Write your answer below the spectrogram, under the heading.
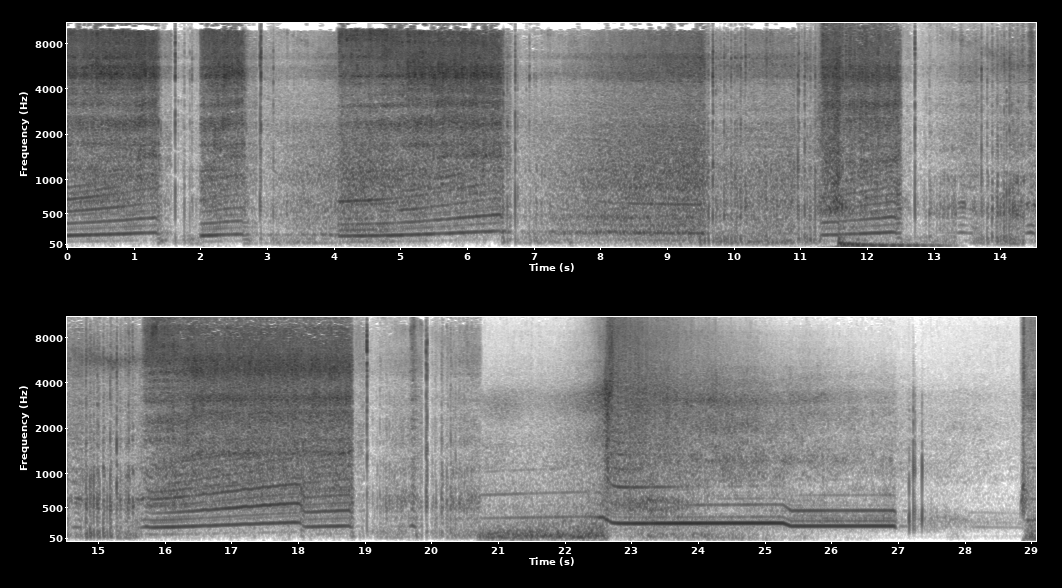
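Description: Porsche sports car engine through an aftermarket exhaust, accelerating hard several times: each pull is a rising note that cuts off sharply at a gear change. Later the revs hold steady, then step down.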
